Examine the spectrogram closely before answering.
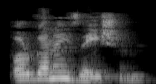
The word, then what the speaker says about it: organization: منظمة organization، T-I-O-N تنطق شن، organization.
